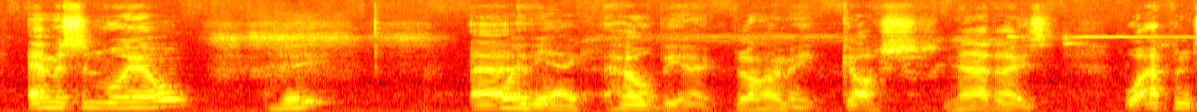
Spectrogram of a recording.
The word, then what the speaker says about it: Højbjerg: God, I'm not really good with my pronunciation tonight, Rodrigo Bentancur, thank you. Pierre-Emile Hejbjerg. Is that right? Emerson Royal. Who? Højbjerg, blimey.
